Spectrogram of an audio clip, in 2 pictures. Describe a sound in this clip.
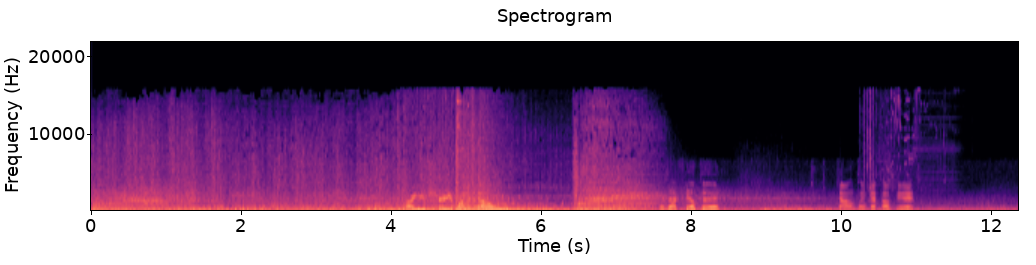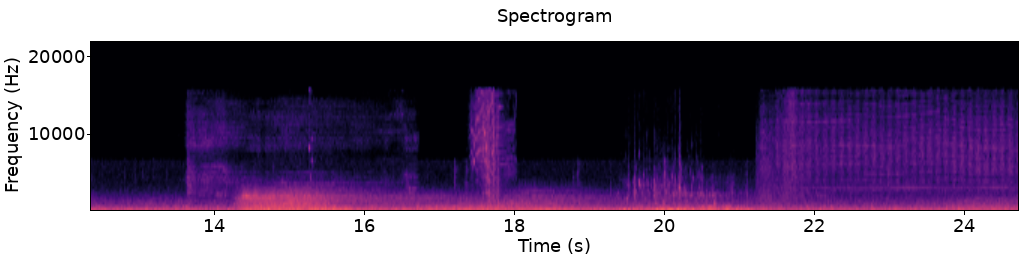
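A small underwater motor hums steadily.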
